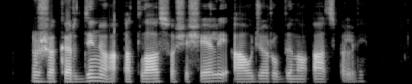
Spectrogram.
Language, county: Lithuanian, Alytus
